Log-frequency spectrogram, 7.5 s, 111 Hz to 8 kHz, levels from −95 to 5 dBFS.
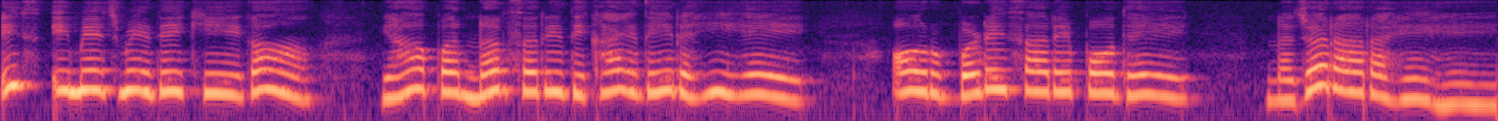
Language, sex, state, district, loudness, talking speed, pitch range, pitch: Hindi, female, Rajasthan, Jaipur, -15 LUFS, 150 wpm, 280-320 Hz, 310 Hz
